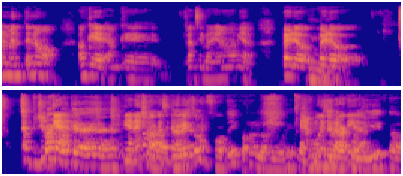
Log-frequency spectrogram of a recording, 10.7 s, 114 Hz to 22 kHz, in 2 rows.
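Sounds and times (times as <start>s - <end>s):
speech: 0.0s - 4.8s, 5.6s - 10.6s
brief voiced sound: 6.2s - 10.5s.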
